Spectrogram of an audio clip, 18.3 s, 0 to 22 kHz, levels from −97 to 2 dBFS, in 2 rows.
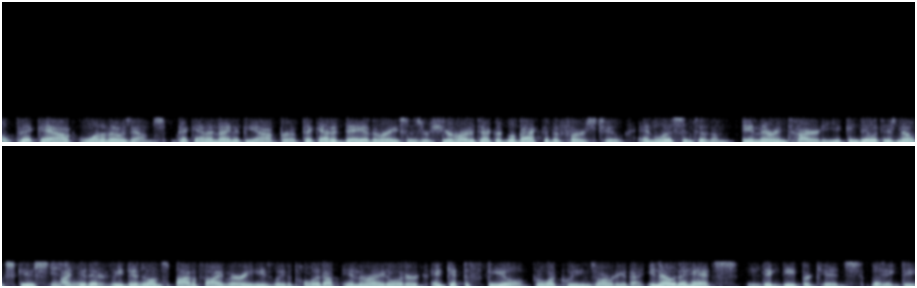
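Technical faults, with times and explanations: Throughout: tandem speech coding. The call passed through two low-rate speech codecs in a row, the second fitting G.729A at 8 kbit/s, each re-coding the previous one's already damaged output. The speech sounds rough, muffled and warbly, with nothing above 3.8 kHz.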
